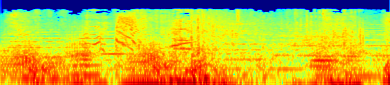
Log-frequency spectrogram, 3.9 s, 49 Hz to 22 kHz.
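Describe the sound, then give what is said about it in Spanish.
Lightsaber blows crash and split trees during a duel in the 2015 science-fiction film Star Wars: The Force Awakens. Loud, dense crashing, cracking and whooshing continue without a break. “Ella ataca. Ambos parten árboles con algunos espadazos.”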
